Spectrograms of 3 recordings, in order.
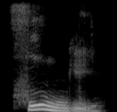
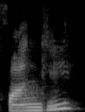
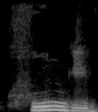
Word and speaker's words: funghi: And also funghi, not fungi, funghi, because the U is pronounced U. And the GH sound is always strong.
